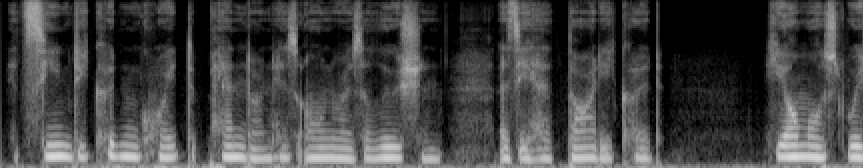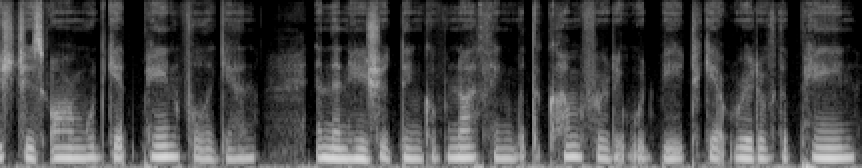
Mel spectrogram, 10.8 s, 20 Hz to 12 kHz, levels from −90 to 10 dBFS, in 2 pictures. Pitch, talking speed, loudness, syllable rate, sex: 165 Hz, 245 wpm, -18 LUFS, 5.9 syllables/s, female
